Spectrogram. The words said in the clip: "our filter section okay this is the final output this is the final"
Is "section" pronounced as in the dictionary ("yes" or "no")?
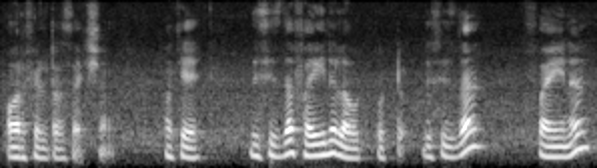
yes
